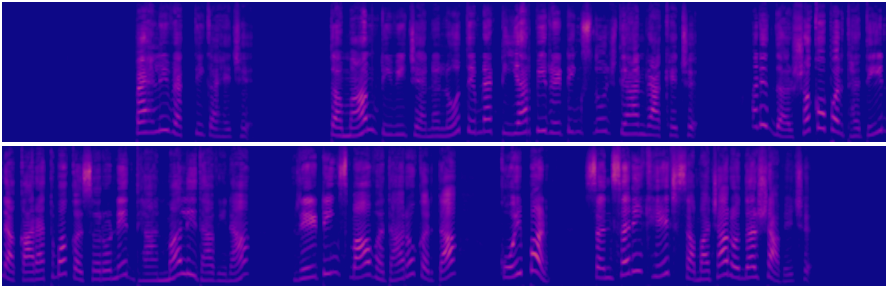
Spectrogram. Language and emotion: Gujarati, disgusted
